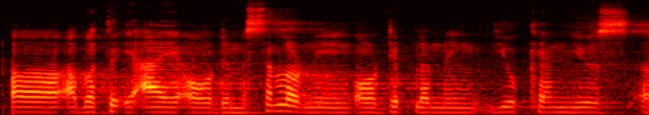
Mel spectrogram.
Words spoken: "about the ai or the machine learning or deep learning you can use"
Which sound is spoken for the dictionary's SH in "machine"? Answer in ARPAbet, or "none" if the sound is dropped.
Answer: S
